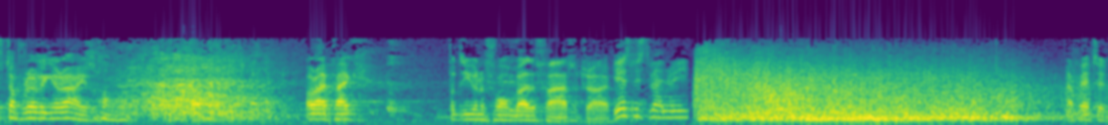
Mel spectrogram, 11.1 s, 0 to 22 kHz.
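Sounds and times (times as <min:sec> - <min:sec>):
laughter: 0:00.0 - 0:03.1
speech: 0:00.1 - 0:03.7, 0:04.5 - 0:07.9, 0:10.8 - 0:11.0
continuous rumble of thunder in a storm: 0:07.0 - 0:11.0.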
